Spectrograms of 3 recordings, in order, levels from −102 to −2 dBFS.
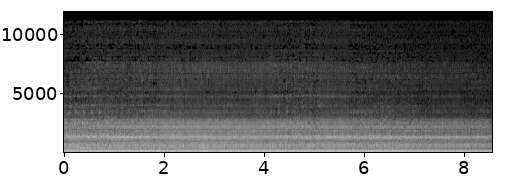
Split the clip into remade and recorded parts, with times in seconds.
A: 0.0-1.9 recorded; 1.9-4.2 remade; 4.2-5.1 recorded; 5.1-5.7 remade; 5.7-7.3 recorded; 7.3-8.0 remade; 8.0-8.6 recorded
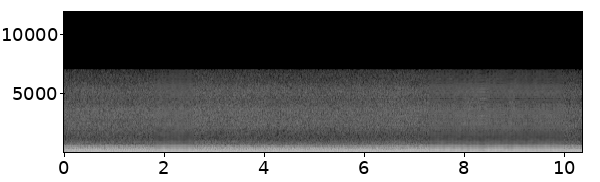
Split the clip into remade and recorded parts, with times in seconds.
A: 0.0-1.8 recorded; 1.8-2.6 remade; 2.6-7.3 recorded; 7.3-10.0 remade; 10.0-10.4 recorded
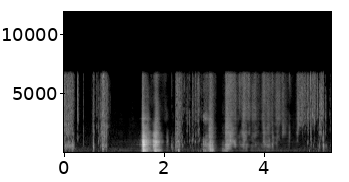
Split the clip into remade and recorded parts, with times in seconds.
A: 0.0-1.1 recorded; 1.1-2.1 remade; 2.1-2.8 recorded; 2.8-4.7 remade; 4.7-5.3 recorded

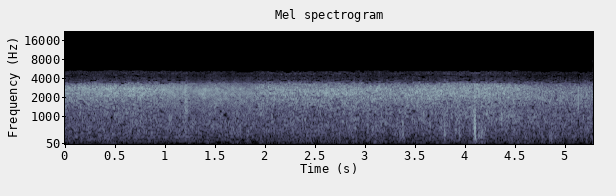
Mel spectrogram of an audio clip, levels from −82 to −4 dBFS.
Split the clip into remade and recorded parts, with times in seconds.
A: 0.0-1.0 recorded; 1.0-1.9 remade; 1.9-5.3 recorded

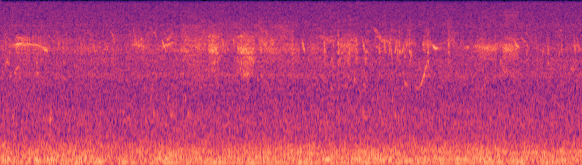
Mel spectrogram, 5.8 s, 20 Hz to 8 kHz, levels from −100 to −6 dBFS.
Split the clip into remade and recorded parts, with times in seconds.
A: 0.0-1.2 recorded; 1.2-3.8 remade; 3.8-4.4 recorded; 4.4-5.0 remade; 5.0-5.8 recorded

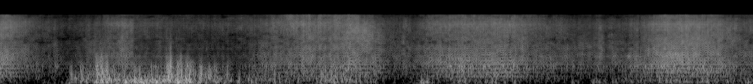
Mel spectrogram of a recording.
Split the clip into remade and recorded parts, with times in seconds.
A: 0.0-7.5 remade

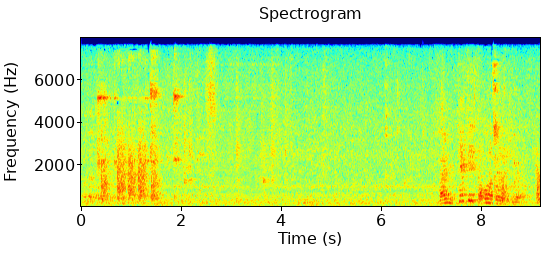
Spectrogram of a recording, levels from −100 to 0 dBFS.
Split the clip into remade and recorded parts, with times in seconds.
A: 0.0-2.8 recorded; 2.8-4.0 remade; 4.0-9.2 recorded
